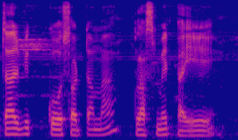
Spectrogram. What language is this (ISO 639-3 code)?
nep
